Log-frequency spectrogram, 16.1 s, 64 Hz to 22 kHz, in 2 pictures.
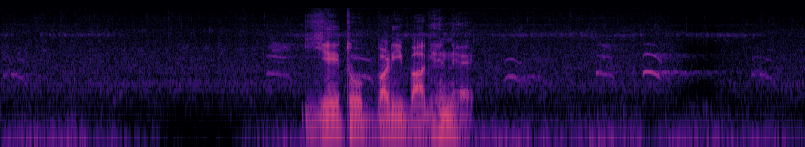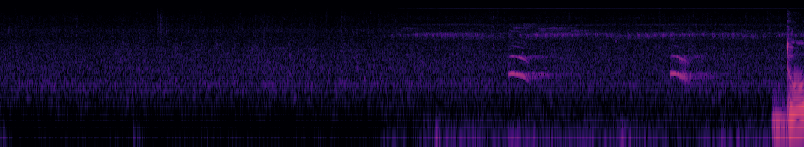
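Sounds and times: river water running over stones: 0.0 - 4.8, 7.3 - 16.0
bird chirping: 12.1 - 16.0.

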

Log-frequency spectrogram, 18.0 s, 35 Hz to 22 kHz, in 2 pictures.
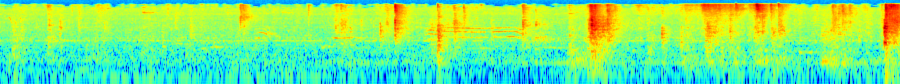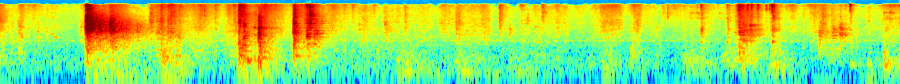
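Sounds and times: bamboo fence scraping clatter: 6.8 - 18.0.

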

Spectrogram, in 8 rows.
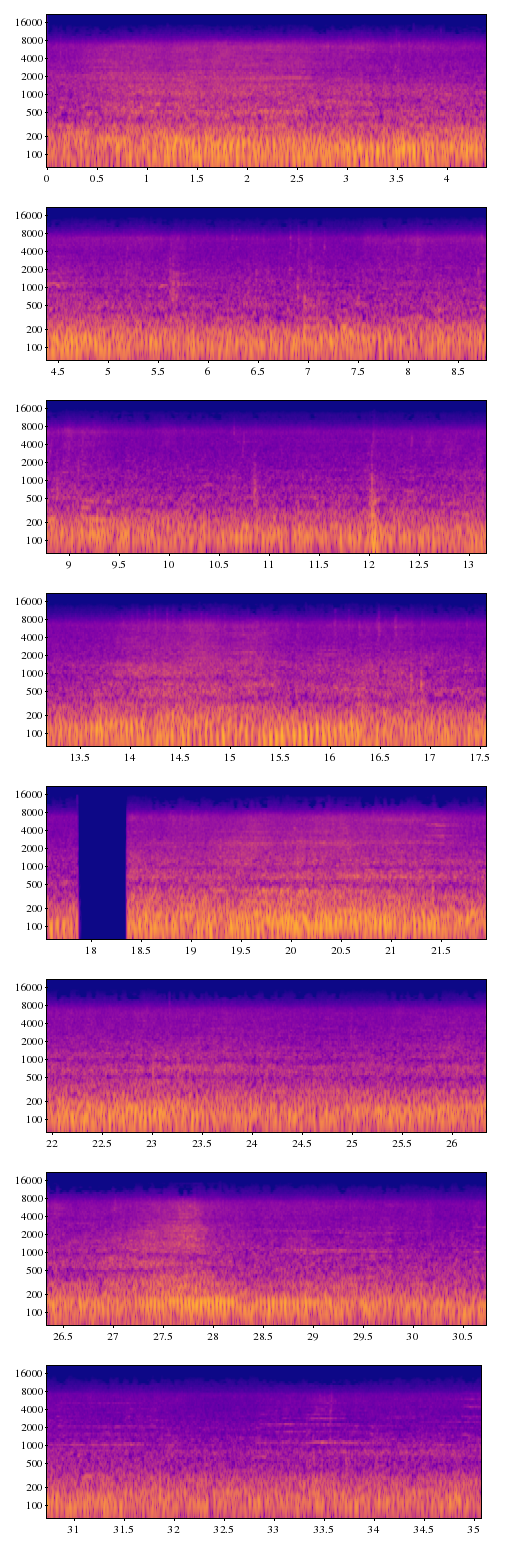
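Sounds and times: outdoor rumble and hiss: 0.0 - 35.0.

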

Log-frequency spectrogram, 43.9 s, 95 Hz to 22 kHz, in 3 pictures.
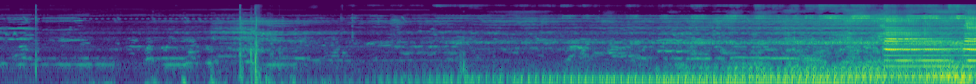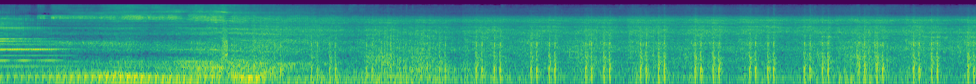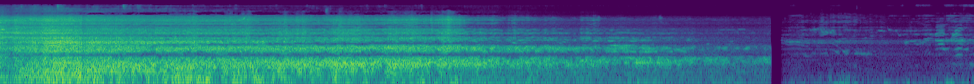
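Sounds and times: locomotive engine passing: 6.3 - 40.8
locomotive horn blasts: 12.7 - 19.4
train wheels clickety-clack: 16.6 - 31.4.

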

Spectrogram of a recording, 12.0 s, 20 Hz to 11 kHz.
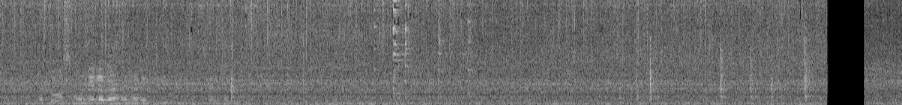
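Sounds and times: cheese sizzling in oil: 0.0 - 11.0
steel spoon clicking against pan: 5.2 - 6.4, 9.6 - 10.9.

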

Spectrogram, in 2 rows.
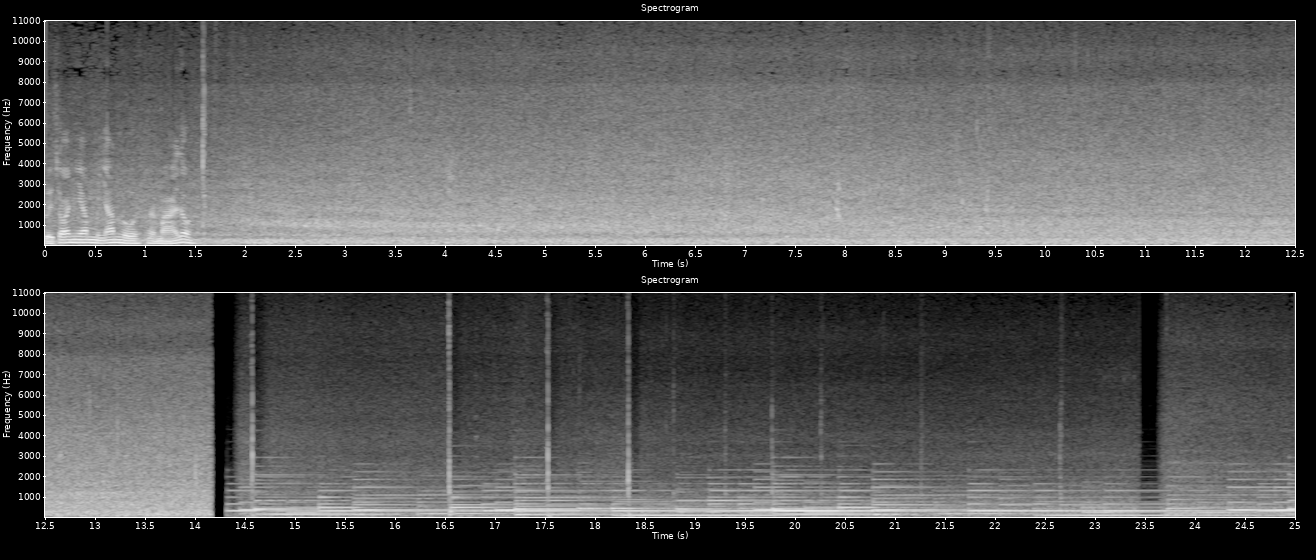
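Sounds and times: stream water rushing: 0.0 - 14.2.

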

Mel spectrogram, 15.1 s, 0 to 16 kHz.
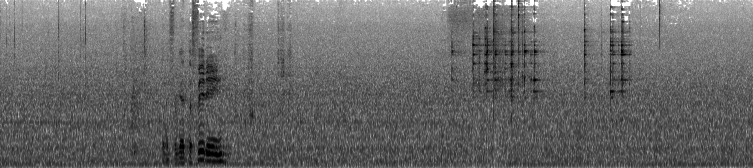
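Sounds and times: steady background hiss: 0.0 - 15.0
metal tool clinking: 9.0 - 11.0, 11.7 - 12.8.

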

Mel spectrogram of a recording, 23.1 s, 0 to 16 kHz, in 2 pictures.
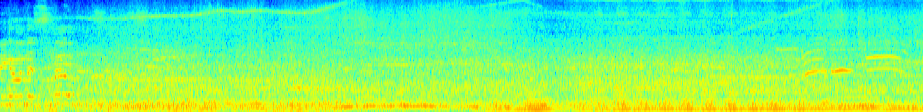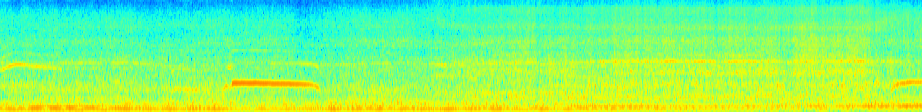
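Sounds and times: tires spinning on concrete: 0.0 - 23.0
truck engines revving: 0.0 - 23.0
gliding squeals: 7.9 - 15.6.

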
